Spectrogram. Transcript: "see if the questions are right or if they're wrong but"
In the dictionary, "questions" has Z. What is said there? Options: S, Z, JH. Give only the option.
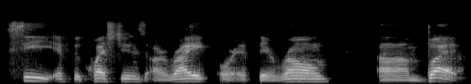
Z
